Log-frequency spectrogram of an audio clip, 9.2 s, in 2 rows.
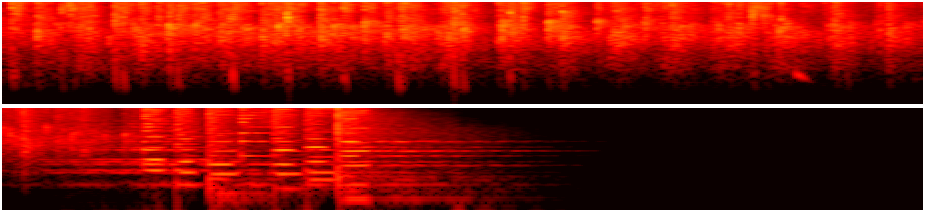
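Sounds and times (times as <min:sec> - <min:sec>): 
audience applause: 0:00.0 - 0:06.3
speech: 0:05.5 - 0:06.2.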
